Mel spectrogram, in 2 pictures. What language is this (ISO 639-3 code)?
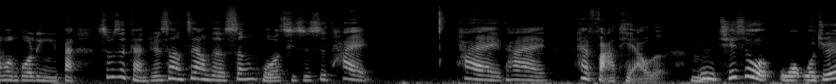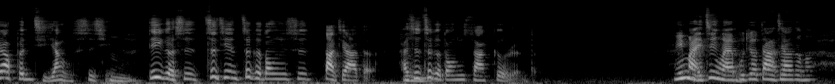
zho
